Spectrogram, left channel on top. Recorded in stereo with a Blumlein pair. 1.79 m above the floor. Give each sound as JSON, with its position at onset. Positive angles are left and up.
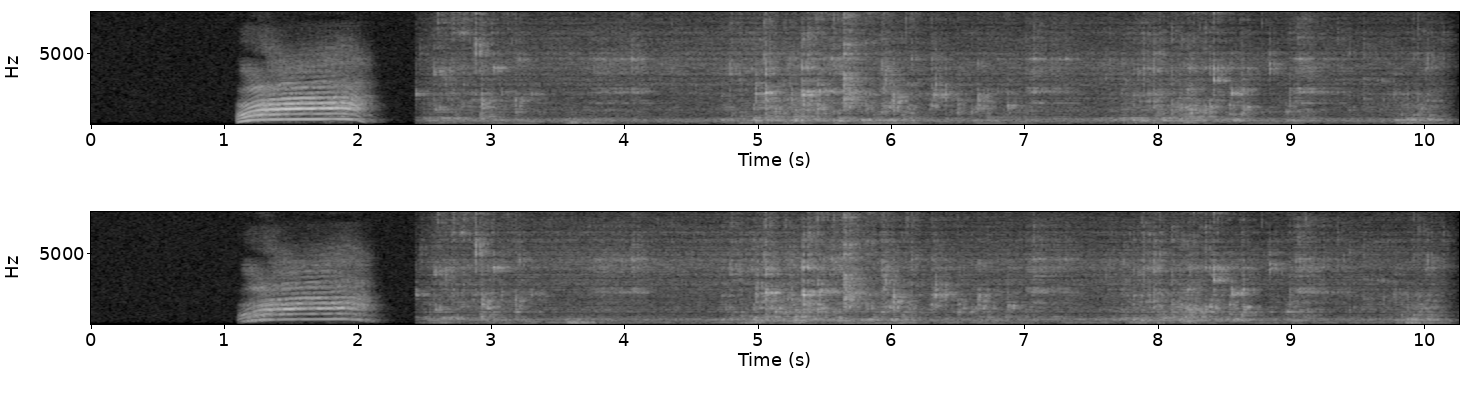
{"t": 1.1, "sound": "a scream", "azimuth_deg": 45, "distance_m": 1.6}
{"t": 2.4, "sound": "boiling", "azimuth_deg": 15, "distance_m": 4.0}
